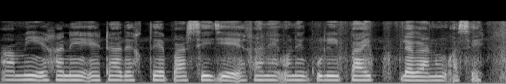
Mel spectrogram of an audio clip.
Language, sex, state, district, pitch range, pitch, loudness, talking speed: Bengali, female, Assam, Hailakandi, 195-205 Hz, 200 Hz, -17 LUFS, 130 wpm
